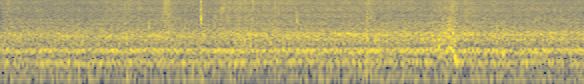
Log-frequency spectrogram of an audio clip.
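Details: Wild honey bees swarming in a Nepali jungle while being gathered by hand from a tree into a modern hive, queen included: even, thick humming drone holding steady without pause, faint scattered taps.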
